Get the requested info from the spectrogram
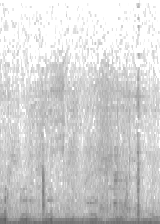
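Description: Near silence: a faint voice in short, repeated rising-and-falling syllables over a steady low hum.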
